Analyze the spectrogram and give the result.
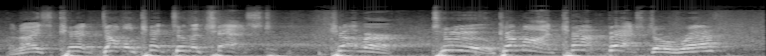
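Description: A man's extremely high voice at a fairly slow pace, with audible room echo and light background noise. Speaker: gaming and wrestling channel commentator. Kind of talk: wrestling match commentary, play-by-play over highlights. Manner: gushing hype with breathless pauses. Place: home room. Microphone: headset.

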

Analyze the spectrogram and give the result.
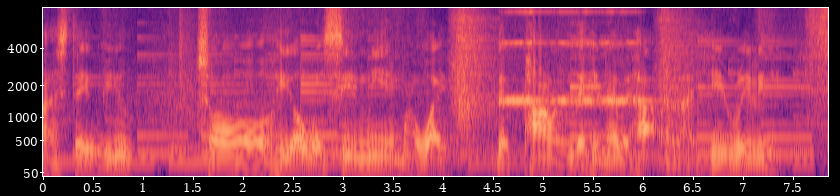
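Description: A man speaks at a fairly slow pace while clear music plays in the background. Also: ordinary pitch variation. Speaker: trainer. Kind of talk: interview answer. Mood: proud, warm. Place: gym. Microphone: lapel.

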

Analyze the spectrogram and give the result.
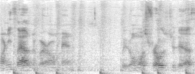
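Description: Music plays in the background as a man with an American accent talks fairly slowly. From Ohio, USA. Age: 80s+. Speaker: World War II veteran. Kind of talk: oral history interview answer.

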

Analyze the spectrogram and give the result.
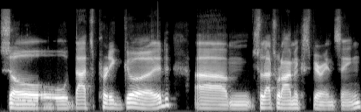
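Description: Against a quiet background, a man with a Canadian accent speaks at a very slow pace in a very deep, low voice, with very even loudness, fairly even intonation and a dry sound with no echo. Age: 30s. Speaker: real estate agent and lead-generation coach; lead-generation coach. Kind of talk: webinar coaching session. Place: home room. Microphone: video call.

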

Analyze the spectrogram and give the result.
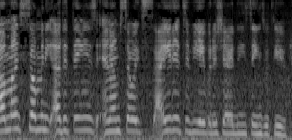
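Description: Dry sound with no echo from a woman, noticeable background noise behind her. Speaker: faith vlogger. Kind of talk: casual vlog chat. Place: car. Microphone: phone near.

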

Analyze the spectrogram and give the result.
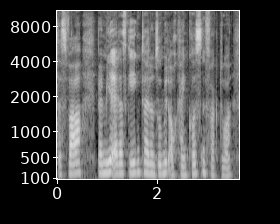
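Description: A woman speaks at a moderate pace in a medium pitch, with an unremarkable speaking voice. The recording is very clean, with a silent background. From Germany, Braunschweig. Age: 50s. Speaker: personal trainer.

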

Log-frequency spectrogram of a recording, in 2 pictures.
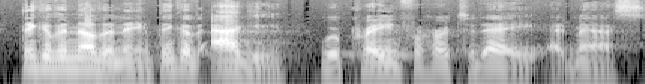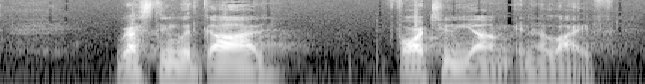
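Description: Against a quiet background, a man with vocal fry speaks at a fairly slow pace. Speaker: priest. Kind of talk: homily introduction. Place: church.

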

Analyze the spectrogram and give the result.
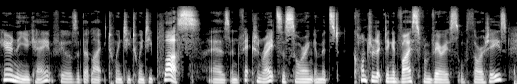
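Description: On a very clean recording with a silent background and a dry, close sound with no echo, a woman speaks at a very deep, low pitch. Her fairly quick delivery has lively intonation and big swings in loudness. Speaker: cellist, podcast host. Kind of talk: podcast intro.

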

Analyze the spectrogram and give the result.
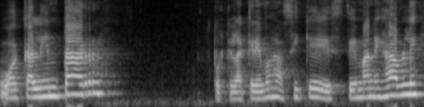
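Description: Here a woman talks at a moderate pace. Her pitch varies in an ordinary way. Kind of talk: tutorial. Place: kitchen. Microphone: phone near.

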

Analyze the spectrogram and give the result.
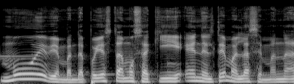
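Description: A man talks with a Mexican accent. His pace is very fast. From Mexico. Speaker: gaming podcast host. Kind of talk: casual chat. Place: home room. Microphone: studio mic.

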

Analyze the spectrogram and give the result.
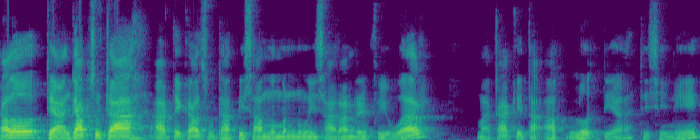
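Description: A man's dark, mellow tone with big swings in loudness and ordinary pitch variation, over a quiet background. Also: fairly slow pace. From Indonesia. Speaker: journal software tutor. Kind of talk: screen-recorded tutorial. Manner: hesitant, frequent fillers. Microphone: webcam.

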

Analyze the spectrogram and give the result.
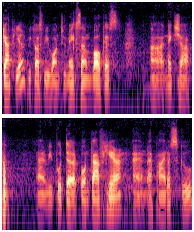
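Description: Here a man talks at a fairly slow pace in a normal speaking voice, with a fairly low pitch and fairly even intonation. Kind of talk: lecture. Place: hall. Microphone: podium.

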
